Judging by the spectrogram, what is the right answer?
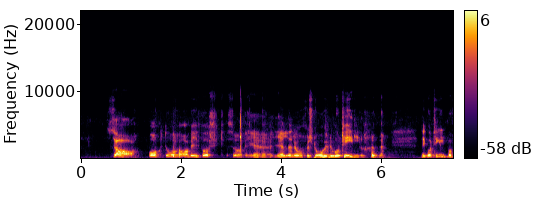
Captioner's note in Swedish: skrattar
